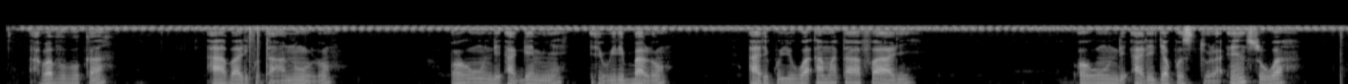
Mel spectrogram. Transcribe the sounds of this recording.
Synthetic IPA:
aβavuβuka | aβalikutaːnuːlu | owuːnd̪iʔaɡe̞mje̞ːwiɾiβalo̞ | alikujuwaʔːmataːfaːli | owuːnd̪iʔaliɟakusi̥tulaʔe̞nsuwa

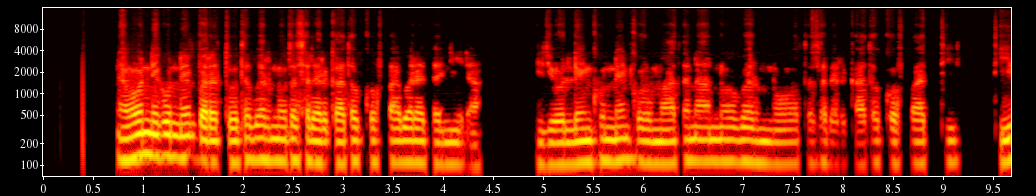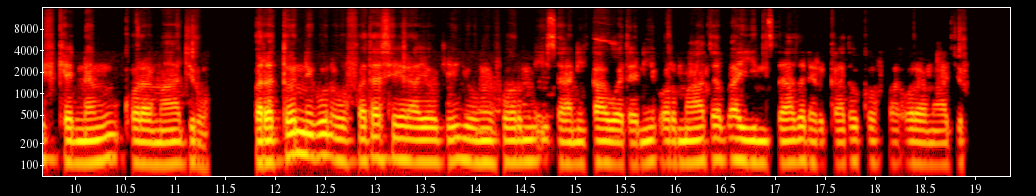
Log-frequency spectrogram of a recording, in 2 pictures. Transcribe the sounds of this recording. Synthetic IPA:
nɐmo̞ːnːɪkʊnːe̞ːnbɐɾɐt̪ːo̞ːt̪ɐbɐɾno̞ːt̪ɐsɐd̪ɐɾkaːt̪ɔkːɔfːaːbɐɾɐt̪ɐniːᶑɐ | ʔɪd͡ʒo̞ːlːe̞ːŋkʊnːe̞ːŋkʼɔɾmaːt̪ɐnaːnːo̞ːbɐɾno̞ːt̪ɐsɐd̪ɐɾkʼaːt̪ɔkːɔfːaːt̪ːɪ | t̪iːfkɛnːɐmuːkʼɔɾɐmaːd͡ʒɪɾʊ | b̥ɐɾɐt̪ːo̞ːnːɪkʊnʊfːɐt̪ɐs̬e̞ːɾaːjo̞ːkeːnjoːmɪfo̞ːɾmiɪsaːniːkaːwːɐt̪ɐniːkʼɔɾmaːt̪ɐbaːjɪnsaːs̬ɐd̪ɐɾkʼaːt̪ɔkːɔfːaːkʼɔɾɐmaːd͡ʒɪɾʊ̥

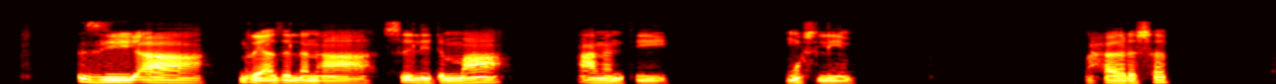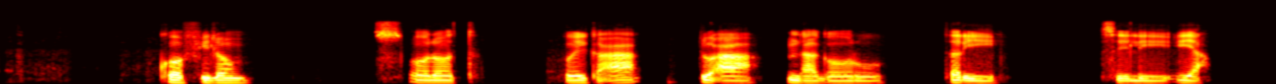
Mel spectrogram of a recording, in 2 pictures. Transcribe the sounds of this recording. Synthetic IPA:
ʔɨziʔa | nɨɾiʔazɐlːɐnasɨʔlid̪ɨmːa | ʔamɐnt̪ʰi | muslim | maħbɐɾɐsɐβ | kʰo̞filo̞m | sʼolo̞t̪ | wɔjkʰɐ̰ʔa | d̪̥uʕa | ɨnd̪aɡɐβɐɾu | t̪ʰɐɾʔi | sɨʔliʔɨjːa

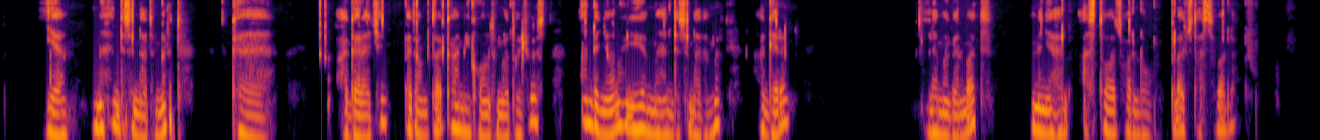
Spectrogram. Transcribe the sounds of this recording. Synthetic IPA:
jɛ | mɨhɨnd̪ɨsɨnːat̪ʰɨmhɨɾt̪ | kʰə | aɡəɾat͡ʃːɪnb̥ət̪ʼamt̪ʼə̰kʼamikʰəhonut̪ʰɨmɨɾt̪ʰo̞t͡ʃːwʊst̪ʼ | ʔand̪əɲːawnəjɛhmɨhɨnd̪ɨsɨnːat̪ʰɨmhɨɾt̪ | haɡəɾɨn | ləməɡənbat̪ | mɨnjaɦɨlast̪ʰəwasʼwalːəhub̥ɨla̰t͡ʃːu̥t̪ʰasɨβalːat͡ʃːhu

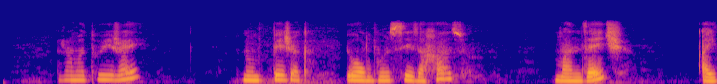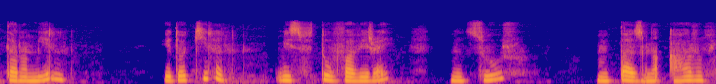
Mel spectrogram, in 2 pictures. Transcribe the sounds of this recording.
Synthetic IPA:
ramat̪ʰuiɾaj | numipeʈ͡ʂakə̥ | ewambunisezahazu̥ | mand͡zajʈ͡ʂə̥ | a̰ɦit̪anəmilinə | et̪okʰilanə̥ | misi̥fi̥t̪uvuvaviɾaj | mid͡zuɾu̥ | mit̪azunəaɾun̥

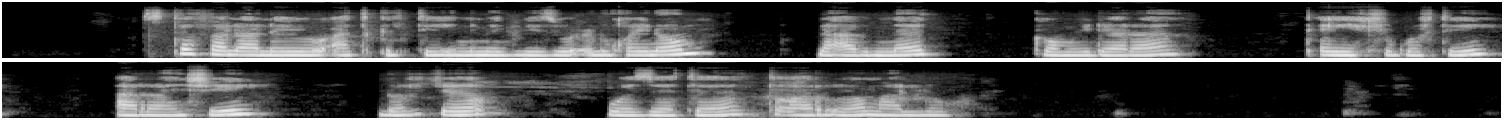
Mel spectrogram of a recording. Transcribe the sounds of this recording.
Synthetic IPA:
z̥ɨt̪ʰɐfɐlalɐjuʔat̪kʰɨlt̪ʰinɨmɨɡβizɨwʕlukʰo̞jno̞m | nɨʔaβɨnːɐt̪̚ | kʰomid̪ɐɾɐ | kʼɐjːɪħʃɪɡuɾt̪ʰi | ʔaɾanʃi | bɨɾt͡ʃʼɨqʼ | wɔzɐt̪ʰɐt̪ʰɐxʼɐrijo̞malːɐwu

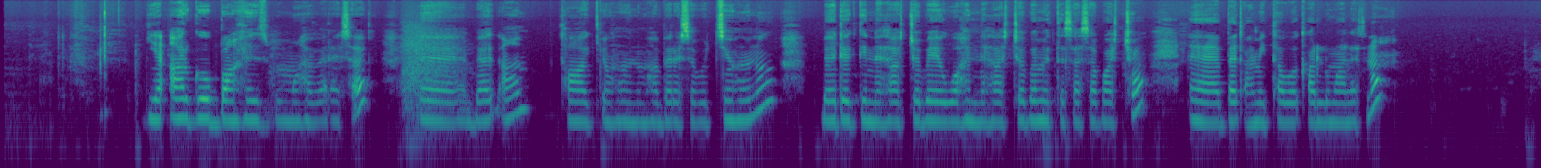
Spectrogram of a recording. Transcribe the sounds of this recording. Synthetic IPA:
jɛʔaɾɡo̞bːaɦɨzbmaɦβəɾəsəβ | bət̪ʼam | t̪ʰəwakʼijɛɦo̞numahbəɾəsəβo̞t͡ʃːjɛɦo̞nu | bəd̪əɡɡ̪ɨnːət̪ʰat͡ʃːɛwbəjɛwaɦɨnːət̪ʰat͡ʃːɛwbəmət̪ʰːəsasəβat͡ʃːɛw | bət̪ʼamjɪt̪ʰːawːɔkʼalːumalət̪nəw

